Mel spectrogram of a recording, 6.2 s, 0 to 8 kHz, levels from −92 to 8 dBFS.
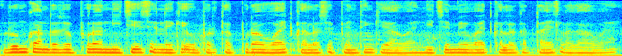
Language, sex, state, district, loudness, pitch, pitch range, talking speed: Hindi, male, Arunachal Pradesh, Papum Pare, -16 LUFS, 120 Hz, 115-125 Hz, 260 wpm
